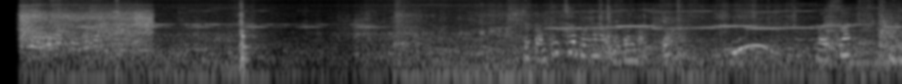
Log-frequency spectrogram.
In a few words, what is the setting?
restaurant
